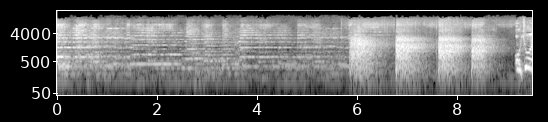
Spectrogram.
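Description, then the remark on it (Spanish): Gunshots ring out at a cabin after a tonal musical passage, roughly five loud, sharp bangs in quick, slightly irregular succession, each with a short ringing decay. “Fueron balazos.”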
